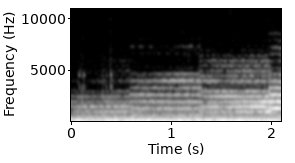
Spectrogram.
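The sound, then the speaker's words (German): An ambulance siren wails steadily over a low rumble of road traffic, its tone rising slightly and growing a little louder as it approaches. “Fenster wieder hoch, hier kommt ein Krankenwagen.”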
